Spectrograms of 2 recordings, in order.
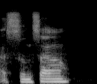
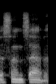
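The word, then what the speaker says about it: Assunção: I'm not sure exactly how to say it, Asuncao. I believe that's how you pronounce it.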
